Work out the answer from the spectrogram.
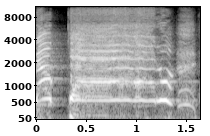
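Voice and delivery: high, slow wailing child, mock shout; screaming child. Preacher imitating the boy screaming in line. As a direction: drag it out like a bawling kid. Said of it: "o menino gritando".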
